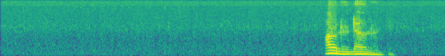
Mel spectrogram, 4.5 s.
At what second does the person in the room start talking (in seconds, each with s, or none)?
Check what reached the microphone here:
3.3 s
